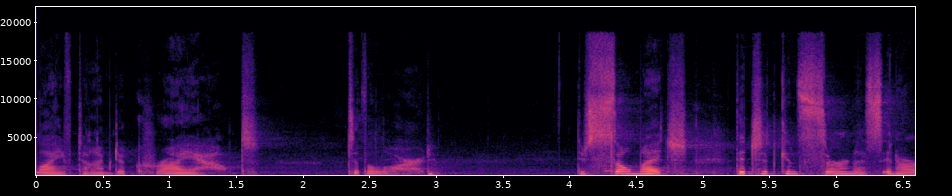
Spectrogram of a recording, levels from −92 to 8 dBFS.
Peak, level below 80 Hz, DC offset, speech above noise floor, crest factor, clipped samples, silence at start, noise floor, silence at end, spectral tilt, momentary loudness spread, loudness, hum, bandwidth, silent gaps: -12 dBFS; -66 dBFS; under 0.1%; 33 dB; 20 dB; under 0.1%; 0 s; -65 dBFS; 0 s; -3.5 dB/octave; 14 LU; -33 LUFS; none; 19 kHz; none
